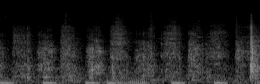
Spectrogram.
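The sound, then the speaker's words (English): A printed paper template has its excess trimmed from the top, heard as a quiet, steady series of rhythmic rasping cutting strokes with no voices. “I have it here, and the next thing I'm gonna do is I'm gonna trim at the top.”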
